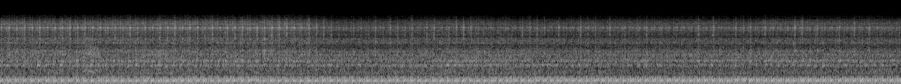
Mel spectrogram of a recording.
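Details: 1965 Jeep Wagoneer, original 3.8 L 230 cu in overhead-cam engine, idling after 20 years sitting, just after the carburetor was flooded by over-pumping: steady, even low idle with smooth regular pulse, no misses or knocks.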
